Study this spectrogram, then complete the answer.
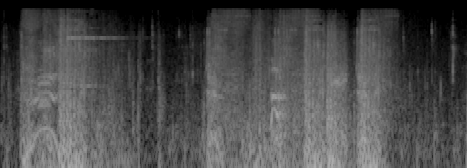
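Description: Fireballs whoosh and blast with loud bursts.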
